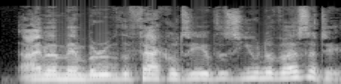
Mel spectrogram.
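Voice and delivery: loudly. A narrator's reading. Professor stating his standing to the speaker, loudly. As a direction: answer back with a carrying voice. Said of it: "equally loudly".

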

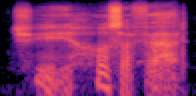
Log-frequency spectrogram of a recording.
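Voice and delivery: slow, hushed exclamation of shock; stunned whisper. A narrator's reading. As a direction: whisper the oath, drawing it out. Bailey realizes he nearly drowned.

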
